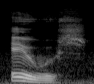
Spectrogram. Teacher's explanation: the digamma is heard as a kind of a U sound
